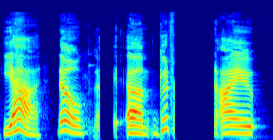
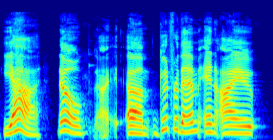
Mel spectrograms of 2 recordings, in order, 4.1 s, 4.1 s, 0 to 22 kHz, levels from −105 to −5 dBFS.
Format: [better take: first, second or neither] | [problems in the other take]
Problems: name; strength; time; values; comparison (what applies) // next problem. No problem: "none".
second | audio cutting out; at 1.5 s and at 2.5 s for 0.5 s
